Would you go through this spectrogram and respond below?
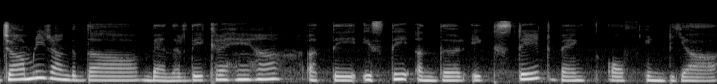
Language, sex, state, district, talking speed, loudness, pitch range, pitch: Punjabi, female, Punjab, Kapurthala, 140 wpm, -17 LUFS, 185-225 Hz, 195 Hz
